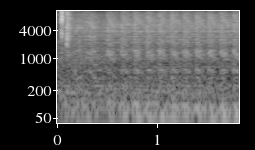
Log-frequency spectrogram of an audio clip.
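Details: 2008 BMW X3 that cranks but won't start, with a stored camshaft actuator control circuit low code that won't clear; an even, quick cranking rhythm for two seconds that never catches or fires.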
